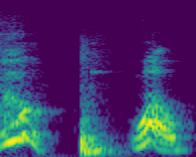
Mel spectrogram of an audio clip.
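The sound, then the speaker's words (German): A single dull, heavy thud as a pet cat lands hard after a failed jump sounds between startled exclamations and a gasp from a voice, the impact brief and quickly fading. “Sorry, das war meine Katze mal wieder.”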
